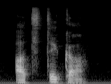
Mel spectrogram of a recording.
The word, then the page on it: grenier: [ɡʁǝ.nje]; /grə.nje/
